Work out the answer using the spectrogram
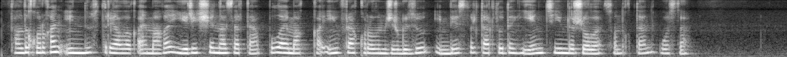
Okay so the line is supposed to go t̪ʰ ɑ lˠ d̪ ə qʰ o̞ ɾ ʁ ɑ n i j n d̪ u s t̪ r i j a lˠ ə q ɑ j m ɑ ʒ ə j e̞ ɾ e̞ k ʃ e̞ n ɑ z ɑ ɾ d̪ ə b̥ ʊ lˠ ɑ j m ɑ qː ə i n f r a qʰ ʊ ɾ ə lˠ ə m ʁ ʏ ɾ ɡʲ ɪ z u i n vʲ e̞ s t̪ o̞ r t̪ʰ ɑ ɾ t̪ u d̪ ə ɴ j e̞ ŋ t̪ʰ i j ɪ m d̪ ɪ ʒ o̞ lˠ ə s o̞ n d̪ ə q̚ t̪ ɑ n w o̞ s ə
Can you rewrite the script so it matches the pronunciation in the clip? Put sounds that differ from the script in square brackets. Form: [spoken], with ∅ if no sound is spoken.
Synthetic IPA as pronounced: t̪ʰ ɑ lˠ d̪ ə qʰ o̞ ɾ ʁ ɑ n i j n d̪ u s t̪ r i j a lˠ ə q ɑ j m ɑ [ʁ] ə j e̞ ɾ e̞ k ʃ e̞ n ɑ z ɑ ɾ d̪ [ɑ] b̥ ʊ lˠ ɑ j m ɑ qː [ɑ] i n f r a qʰ ʊ ɾ ə lˠ ə m [ʒ] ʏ ɾ ɡʲ ɪ z u i n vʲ e̞ s t̪ o̞ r t̪ʰ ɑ ɾ t̪ u d̪ ə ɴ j e̞ ŋ t̪ʰ i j ɪ m d̪ ɪ ʒ o̞ lˠ ə s o̞ n d̪ ə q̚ t̪ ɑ n w o̞ s ə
